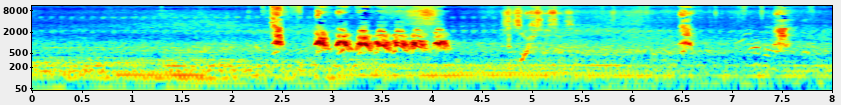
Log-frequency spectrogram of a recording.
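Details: Small yappy dog meeting an Alaskan Malamute and a Golden Retriever. It gives a rapid burst of about eight sharp, high yaps within two seconds, then scattered single yaps, over a steady low rumbling background.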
